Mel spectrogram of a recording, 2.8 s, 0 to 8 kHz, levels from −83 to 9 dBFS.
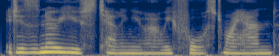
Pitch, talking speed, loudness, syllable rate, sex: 185 Hz, 235 wpm, -16 LUFS, 5.2 syllables/s, female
